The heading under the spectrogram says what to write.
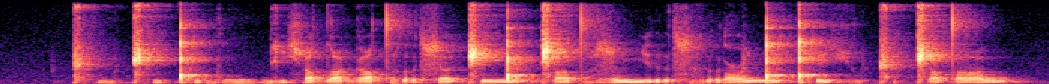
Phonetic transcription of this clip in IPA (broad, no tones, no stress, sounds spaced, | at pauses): ǁʰ ṳ ǁʰ e̤ ǃʰ ɨ ɡ ṳ ɦ ṳ ɡ i ç ɨ dˤ i ɡ ɐ tˤ o̤ r ɬ ɐ ǁ ɨ ŋ͡ǃ e ǁ a tˤ a̤ ɮ o ɲ e r ɬ a̤ r ʕ o ŋ͡ǃ ɐ ǃʰ e ç ṳ ǁ ṳ ǁ ɐ tˤ u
